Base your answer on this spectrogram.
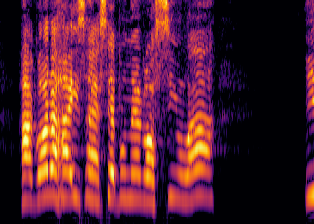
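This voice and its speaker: This woman's voice sits at an extremely high pitch, with an animated tone and a fairly quick pace. The recording is very clean, with a silent background. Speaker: pastor. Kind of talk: sermon. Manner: fast.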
